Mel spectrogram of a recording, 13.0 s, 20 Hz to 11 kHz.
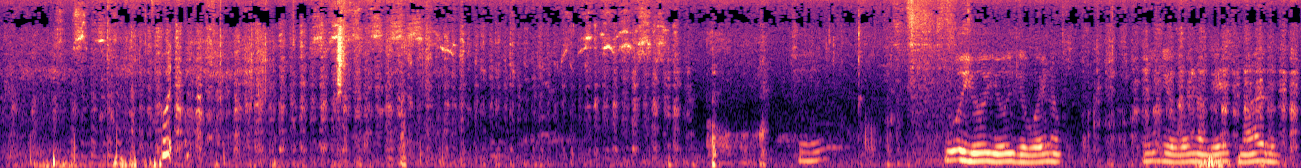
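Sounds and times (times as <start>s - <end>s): dog panting: 0.0s - 7.9s, 10.6s - 13.0s.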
